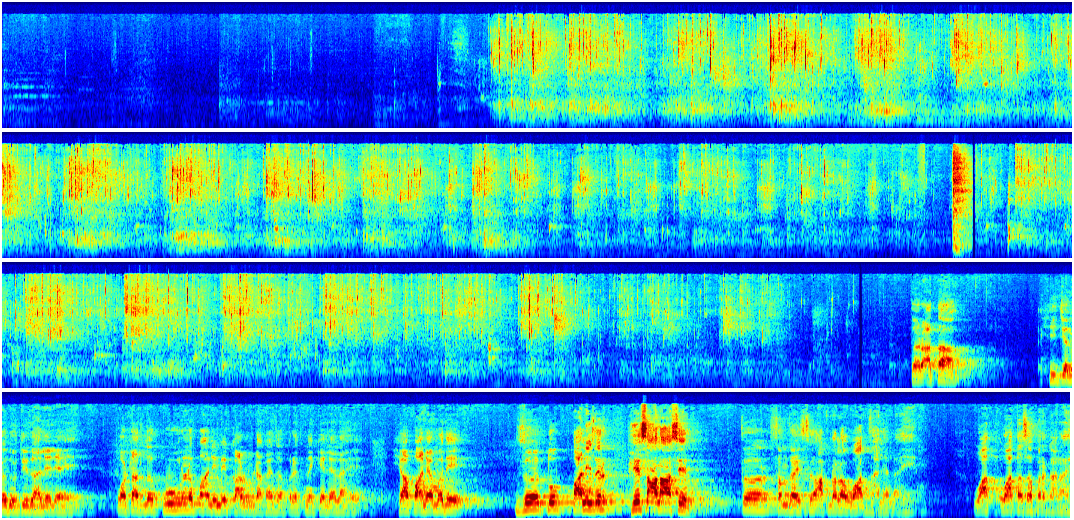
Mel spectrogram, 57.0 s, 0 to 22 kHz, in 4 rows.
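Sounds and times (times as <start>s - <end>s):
person vomiting water: 5.8s - 39.9s
water splashing down: 6.3s - 40.0s.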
